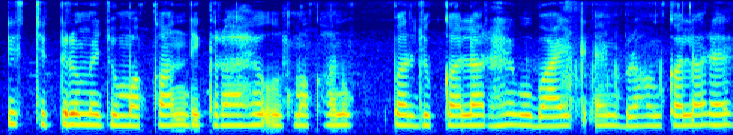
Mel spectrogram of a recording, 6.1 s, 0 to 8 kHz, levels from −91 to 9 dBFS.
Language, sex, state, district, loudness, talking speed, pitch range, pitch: Hindi, female, Bihar, Sitamarhi, -26 LUFS, 195 wpm, 220-235 Hz, 225 Hz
